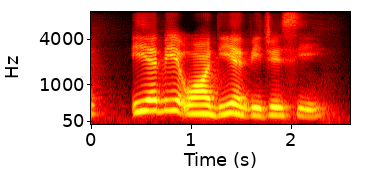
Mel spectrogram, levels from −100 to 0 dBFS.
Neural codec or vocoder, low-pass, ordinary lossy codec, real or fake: codec, 16 kHz, about 1 kbps, DyCAST, with the encoder's durations; none; none; fake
